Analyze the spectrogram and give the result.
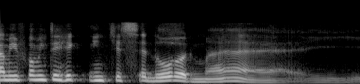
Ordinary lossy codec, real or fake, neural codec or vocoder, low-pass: none; fake; codec, 16 kHz, 0.8 kbps, ZipCodec; 7.2 kHz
